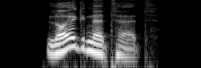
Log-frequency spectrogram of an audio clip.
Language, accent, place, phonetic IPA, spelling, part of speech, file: German, Germany, Berlin, [ˈlɔɪ̯ɡnətət], leugnetet, verb, De-leugnetet.ogg
- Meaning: inflection of leugnen: 1. second-person plural preterite 2. second-person plural subjunctive II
